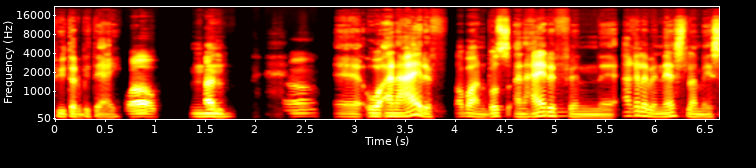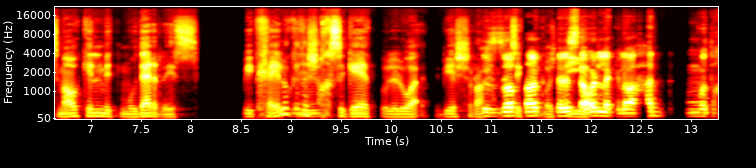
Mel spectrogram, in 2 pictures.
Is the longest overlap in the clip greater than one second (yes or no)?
yes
